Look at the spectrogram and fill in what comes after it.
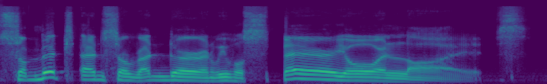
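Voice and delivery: grand, stern, commanding, swooping declamatory delivery. A figure's voice carries across the water to the crew of the Blue Hydra, booming voice. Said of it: "you hear his voice kind of boom across the water".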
